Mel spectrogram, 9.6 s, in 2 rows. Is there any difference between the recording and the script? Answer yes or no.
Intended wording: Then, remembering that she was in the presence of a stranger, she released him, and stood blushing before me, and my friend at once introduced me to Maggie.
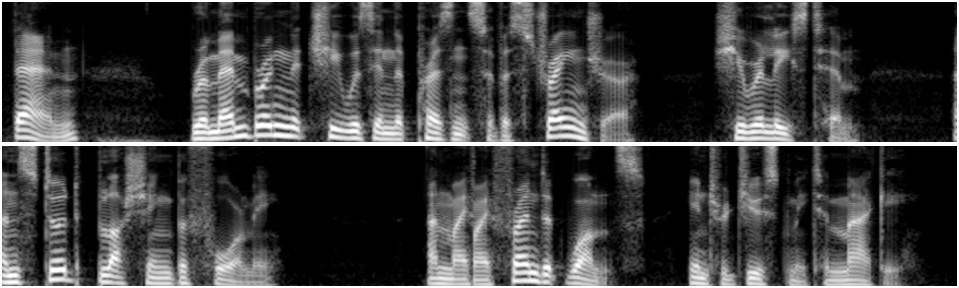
yes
